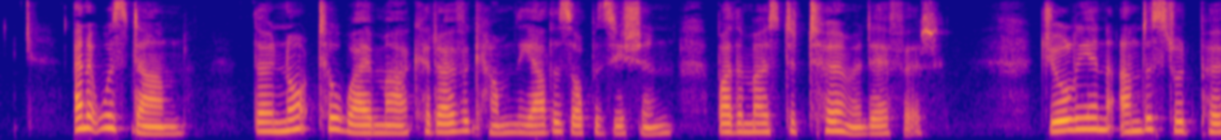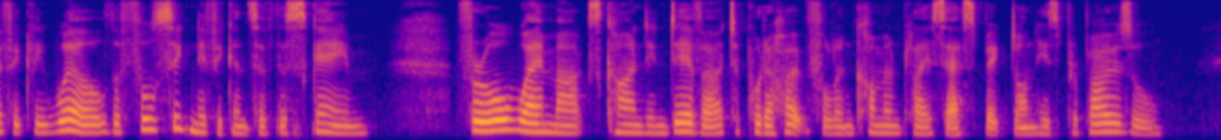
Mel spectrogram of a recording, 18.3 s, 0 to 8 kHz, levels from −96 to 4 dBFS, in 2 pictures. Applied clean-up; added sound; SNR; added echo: none; none; none; none.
